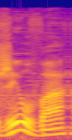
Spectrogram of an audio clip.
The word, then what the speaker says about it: Jeová: o uso frequente do nome divino o tetragrama pronunciado Jeová em português nas escrituras hebraicas este nome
